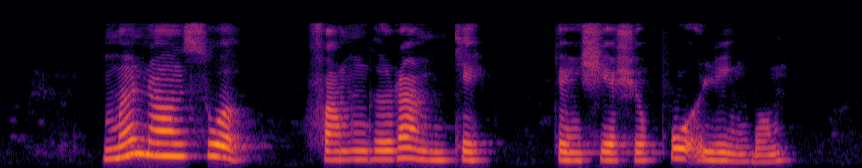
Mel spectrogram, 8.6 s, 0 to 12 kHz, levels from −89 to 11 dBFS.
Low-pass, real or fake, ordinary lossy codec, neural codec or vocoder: 7.2 kHz; fake; AAC, 64 kbps; codec, 16 kHz, 6 kbps, DAC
